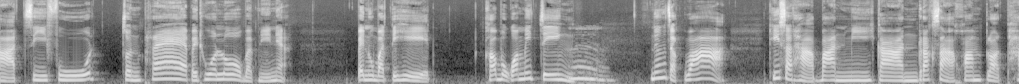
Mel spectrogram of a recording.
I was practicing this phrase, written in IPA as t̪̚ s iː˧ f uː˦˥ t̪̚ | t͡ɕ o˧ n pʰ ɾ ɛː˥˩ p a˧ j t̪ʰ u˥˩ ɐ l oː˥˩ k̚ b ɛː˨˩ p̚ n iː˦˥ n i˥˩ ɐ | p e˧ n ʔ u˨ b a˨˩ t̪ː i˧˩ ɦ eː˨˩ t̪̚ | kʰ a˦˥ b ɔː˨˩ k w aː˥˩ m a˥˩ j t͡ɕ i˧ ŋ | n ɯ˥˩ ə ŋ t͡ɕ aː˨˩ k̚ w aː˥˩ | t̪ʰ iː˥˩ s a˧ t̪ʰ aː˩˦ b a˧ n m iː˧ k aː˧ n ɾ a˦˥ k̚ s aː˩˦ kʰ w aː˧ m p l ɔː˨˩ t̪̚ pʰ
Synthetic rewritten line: t̪̚ s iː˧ f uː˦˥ t̪̚ | t͡ɕ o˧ n pʰ ɾ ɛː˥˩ p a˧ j t̪ʰ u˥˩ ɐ l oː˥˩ k̚ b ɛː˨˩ p̚ n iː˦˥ n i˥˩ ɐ | p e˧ n ʔ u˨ b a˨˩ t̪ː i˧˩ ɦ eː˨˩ t̪̚ | kʰ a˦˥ b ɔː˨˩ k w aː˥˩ m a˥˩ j t͡ɕ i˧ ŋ | n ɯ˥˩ ə ŋ t͡ɕ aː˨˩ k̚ w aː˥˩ | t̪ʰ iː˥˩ s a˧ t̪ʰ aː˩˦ b a˧ n m iː˧ k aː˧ n ɾ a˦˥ k̚ s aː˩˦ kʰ w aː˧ m p l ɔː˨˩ t̪̚ pʰ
